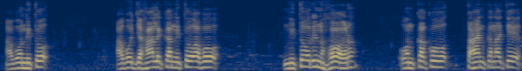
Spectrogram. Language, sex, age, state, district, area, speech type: Santali, male, 45-60, Jharkhand, Bokaro, rural, spontaneous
